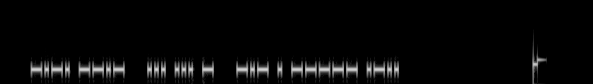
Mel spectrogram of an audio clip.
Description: Morse code, heard as a keyed tone, about 34 wpm, 700 Hz. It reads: CQ SST KE0L
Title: K1USN SST QSO Practice - 35wpm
